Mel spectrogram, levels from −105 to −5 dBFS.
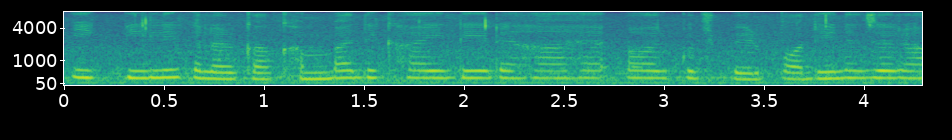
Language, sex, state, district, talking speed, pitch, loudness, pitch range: Hindi, male, Madhya Pradesh, Bhopal, 210 wpm, 290 Hz, -19 LUFS, 270-295 Hz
